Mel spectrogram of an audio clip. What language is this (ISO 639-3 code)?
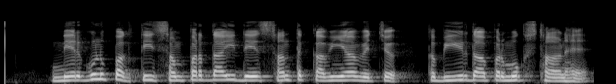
pan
